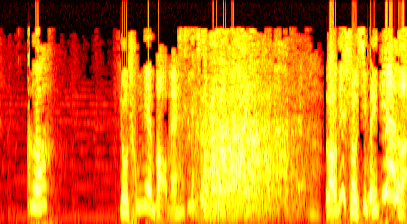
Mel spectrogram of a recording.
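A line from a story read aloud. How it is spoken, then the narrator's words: Smiling reply. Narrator (Chinese): 面带微笑，回了我一句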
